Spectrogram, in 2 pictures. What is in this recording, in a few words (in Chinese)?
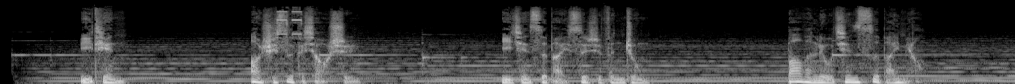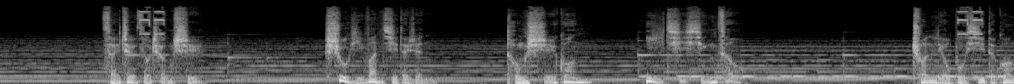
男 微电影 温暖走心; 交通局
